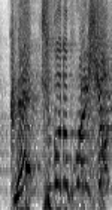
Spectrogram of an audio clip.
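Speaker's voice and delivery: high, loud indignant challenge; believer's bold shouted retort; defiant shout. Acted. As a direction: fire it back at the devil. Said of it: "이렇게 딱 나와야 하거든요".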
